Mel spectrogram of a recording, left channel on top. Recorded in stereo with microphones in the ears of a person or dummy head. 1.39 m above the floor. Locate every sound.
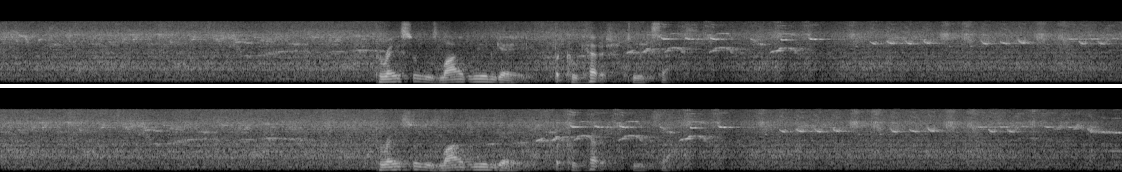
3.8 s a man speaking: 70° left (ahead or behind), 0.6 m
